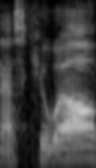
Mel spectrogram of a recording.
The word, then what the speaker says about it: SQL: never heard the abbreviation SQL most people pronounce it SQL although I believe technically that is not correct uh is the query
